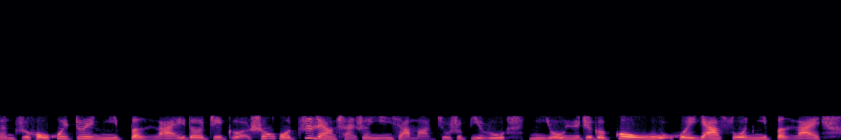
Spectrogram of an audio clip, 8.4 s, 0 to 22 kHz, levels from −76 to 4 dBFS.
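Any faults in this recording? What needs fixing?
Nothing needs fixing; no faults can be heard here.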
